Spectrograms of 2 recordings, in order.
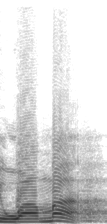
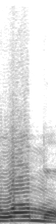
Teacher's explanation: Allah ketika didahului oleh fathah berarti tebal Mim ketika berharakat fathah karena mim tipis maka dibacanya vokal A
